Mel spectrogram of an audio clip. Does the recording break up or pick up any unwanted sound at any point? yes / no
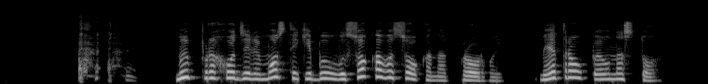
yes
